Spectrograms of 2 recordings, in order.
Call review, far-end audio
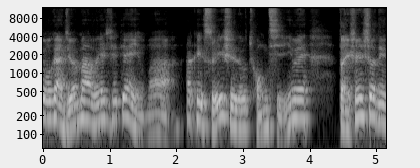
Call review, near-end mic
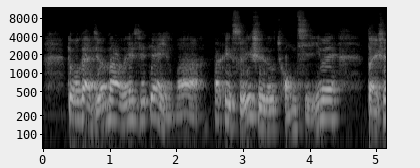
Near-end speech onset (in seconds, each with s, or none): none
